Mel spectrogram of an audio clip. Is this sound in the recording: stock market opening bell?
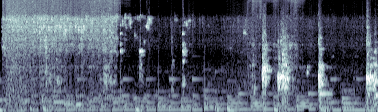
no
